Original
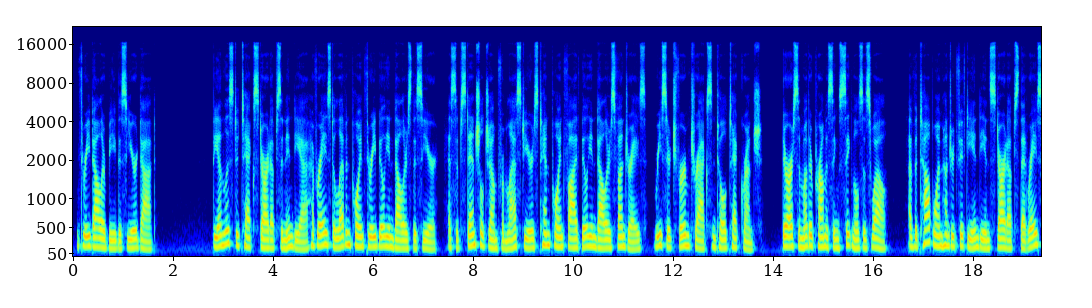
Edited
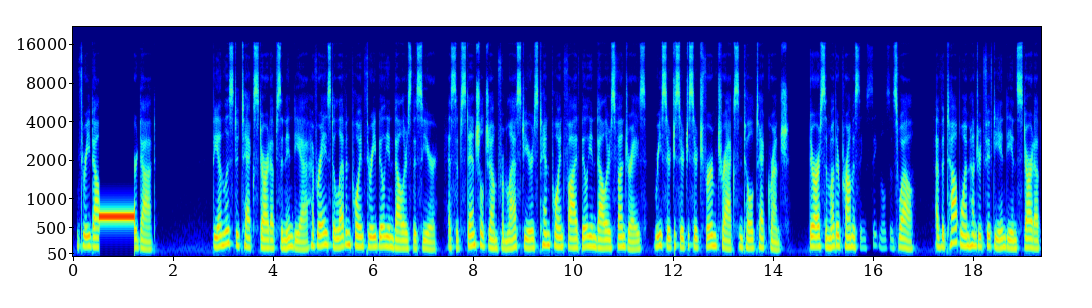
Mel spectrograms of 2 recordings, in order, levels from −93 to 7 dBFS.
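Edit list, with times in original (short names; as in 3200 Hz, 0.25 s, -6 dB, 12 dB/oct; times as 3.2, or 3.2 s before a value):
0.51–1.22 bleep 695 Hz -7 dBFS
11.75–12.02 loop, 3 plays
15.12–15.91 dip -22 dB, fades 0.33 s exponential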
